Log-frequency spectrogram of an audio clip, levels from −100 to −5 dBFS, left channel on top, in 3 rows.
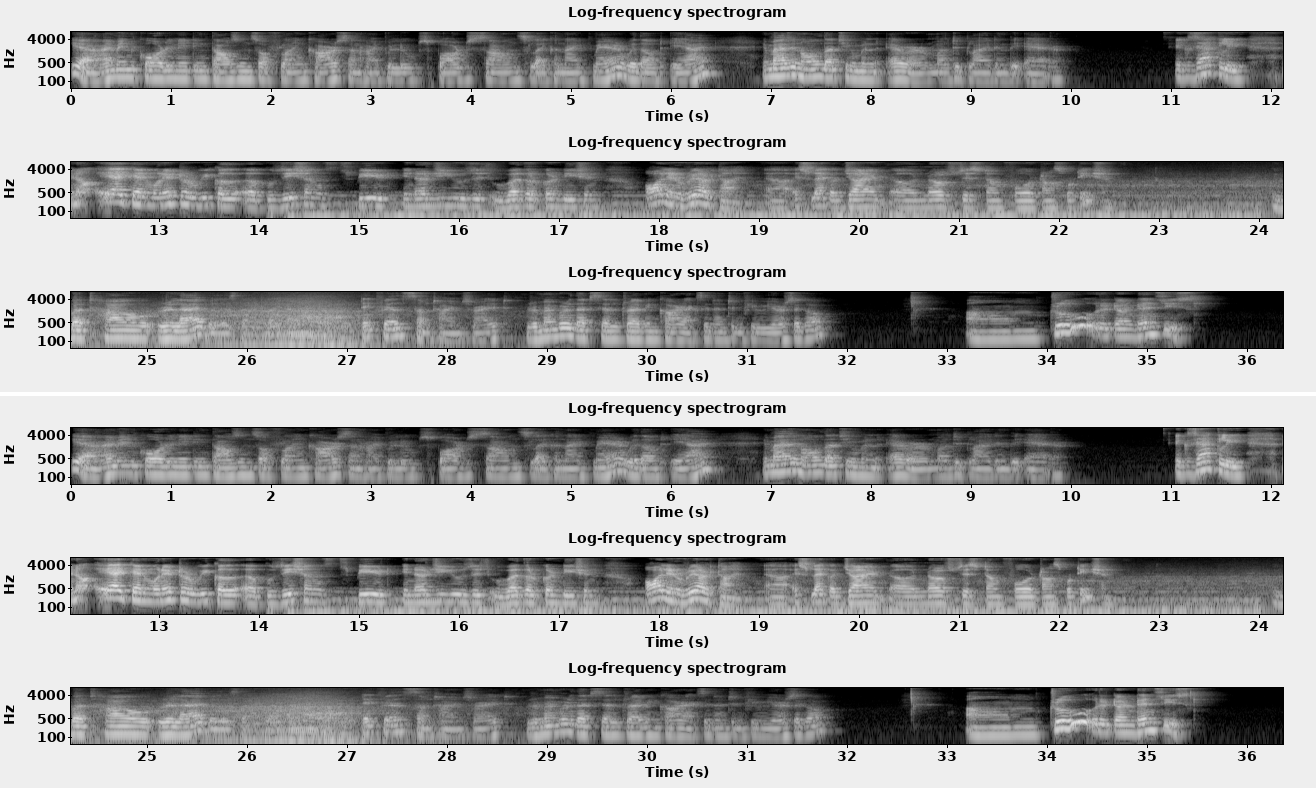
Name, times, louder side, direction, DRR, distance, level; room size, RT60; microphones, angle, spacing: voice 1, 0.0-9.9 24.1-26.7 27.1-28.5 28.8-31.8, left 2 dB, 65° left, 3 dB, 0.6 m, -34 dB
voice 2, 11.0-14.7 15.0-22.5 33.2-35.5, right 4 dB, 40° right, 5 dB, 0.4 m, -30 dB
sound 1, 14.2-24.0, equal, 65° right, 0.7 m, -41 dB
Motor vehicle (road), 18.8-29.1, left 1 dB, 20° left, 0.6 m, -42 dB
2.4 x 2.4 x 2.7 m, 0.34 s
head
